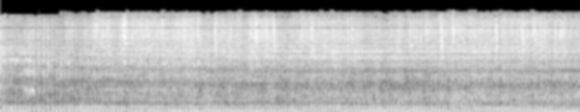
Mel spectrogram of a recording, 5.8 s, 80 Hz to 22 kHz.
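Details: Murray riding mower, first use this year after long shed storage and a mice nest cleaned out, chugs unevenly and nearly cuts out after cutting half to 3/4 of the lawn; owner unsure, maybe overheating, and may be simulating it with the choke.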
